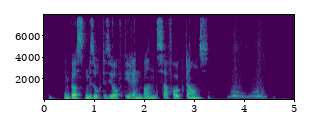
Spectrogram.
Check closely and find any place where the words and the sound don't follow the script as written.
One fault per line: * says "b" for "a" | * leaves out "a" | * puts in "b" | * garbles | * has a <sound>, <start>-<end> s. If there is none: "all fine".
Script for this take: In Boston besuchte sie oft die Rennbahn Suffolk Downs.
* has a whoosh, 3.6-4.5 s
